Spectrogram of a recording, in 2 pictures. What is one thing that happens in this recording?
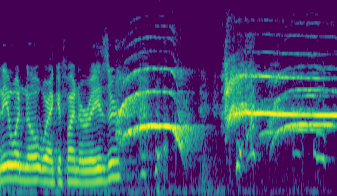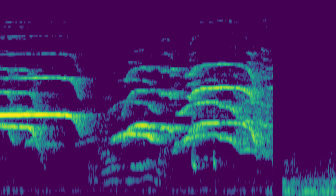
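A woman sings loudly in long, dramatic held notes.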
